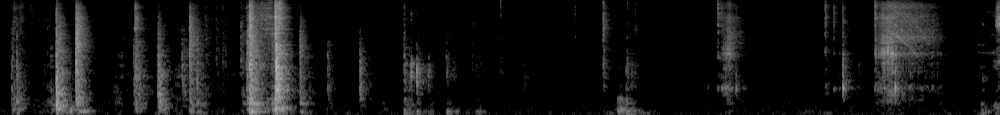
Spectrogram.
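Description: Plastic clicks and knocks of a corded electric drill being handled, bunched in the first three seconds, then two short bursts of noise in the second half.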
